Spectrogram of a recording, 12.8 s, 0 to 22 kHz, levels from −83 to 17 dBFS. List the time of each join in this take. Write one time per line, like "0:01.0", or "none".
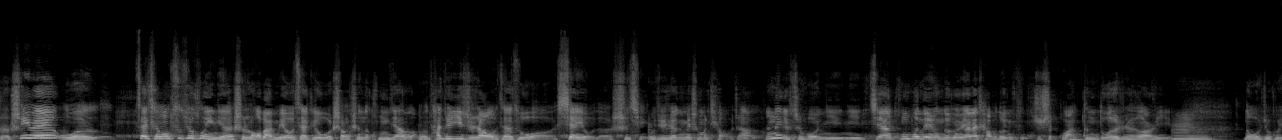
0:04.2
0:06.5
0:07.7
